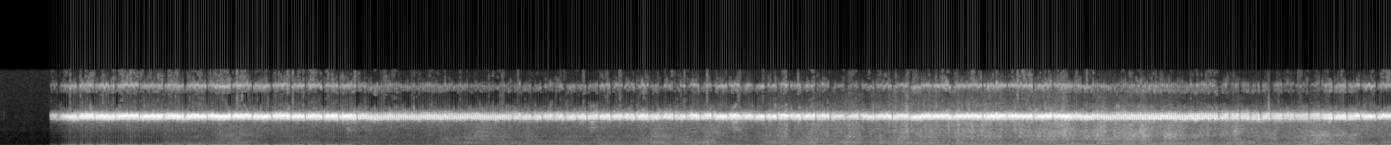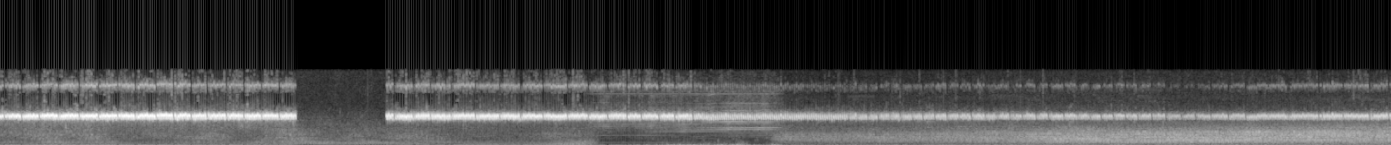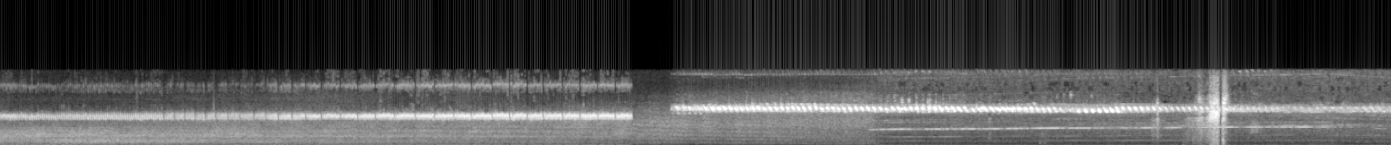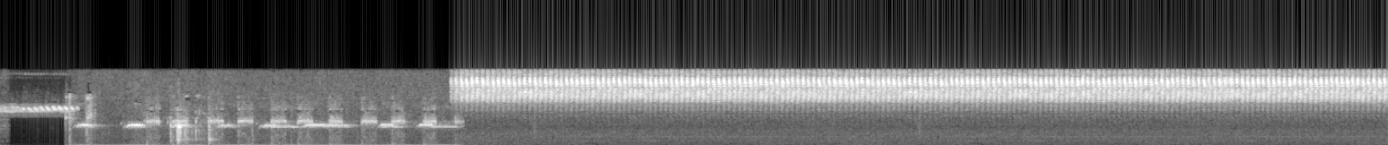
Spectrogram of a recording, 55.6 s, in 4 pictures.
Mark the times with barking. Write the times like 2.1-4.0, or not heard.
not heard.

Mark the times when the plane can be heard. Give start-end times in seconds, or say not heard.
1.6-41.9.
